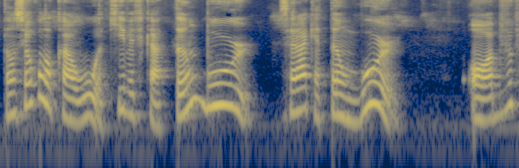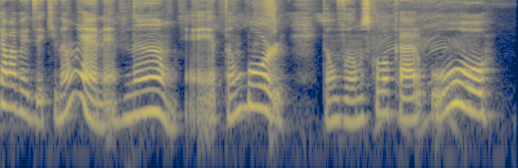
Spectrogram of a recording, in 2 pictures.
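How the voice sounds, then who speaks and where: Brazilian preschool teacher, remote lesson, drawn-out syllables, keeps checking in. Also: female voice, mid-range voice, lively intonation, a little mellow. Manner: patient, drawn-out sounding of syllables and vowels; frequent checking fillers. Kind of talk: remote lesson for young children.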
